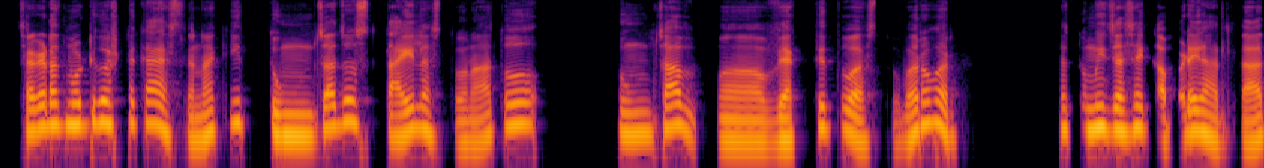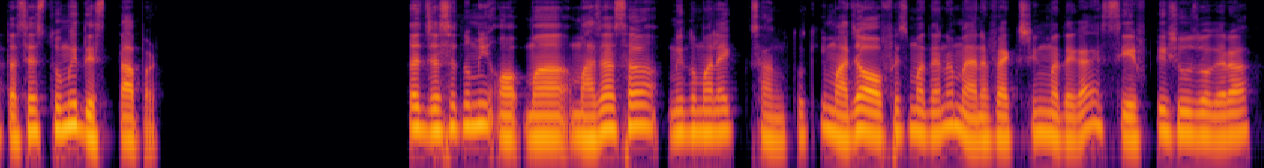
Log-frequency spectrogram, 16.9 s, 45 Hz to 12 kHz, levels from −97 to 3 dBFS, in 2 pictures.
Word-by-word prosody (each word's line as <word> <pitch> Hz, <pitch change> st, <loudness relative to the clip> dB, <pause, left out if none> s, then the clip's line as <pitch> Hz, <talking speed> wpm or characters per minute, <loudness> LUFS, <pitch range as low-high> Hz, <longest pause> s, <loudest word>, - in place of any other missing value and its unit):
सगळ्यात 180 Hz, +5 st, +3 dB
मोठी 195 Hz, +1 st, +2 dB
गोष्ट 205 Hz, 0 st, +2 dB
काय 200 Hz, -1 st, +2 dB
असते 135 Hz, -5 st, -5 dB
ना, 130 Hz, +4 st, +1 dB
की 205 Hz, +7 st, -4 dB, 0.2 s
तुमचा 135 Hz, +4 st, +2 dB
जो 215 Hz, -, +4 dB
स्टाईल 145 Hz, -3 st, 0 dB
असतो 125 Hz, -7 st, -5 dB
ना, 110 Hz, +3 st, -2 dB
तो 195 Hz, +1 st, +2 dB, 0.6 s
तुमचा 145 Hz, +4 st, 0 dB, 0.3 s
अ 115 Hz, -1 st, +1 dB
व्यक्तित्व 125 Hz, +7 st, 0 dB
असतो. 110 Hz, -2 st, -10 dB
बरोबर? 180 Hz, -, +2 dB, 0.7 s
तर 165 Hz, -, -2 dB
तुम्ही 170 Hz, +1 st, +4 dB
जसे 165 Hz, +1 st, +3 dB
कपडे 150 Hz, 0 st, +2 dB
घातला, 115 Hz, -5 st, +1 dB
तसेच 150 Hz, +5 st, 0 dB
तुम्ही 175 Hz, +3 st, +4 dB
दिसता 125 Hz, -4 st, +1 dB
पण. -, -, -10 dB, 1.7 s
तर 175 Hz, -, +4 dB
जसं 160 Hz, +2 st, +1 dB
तुम्ही 185 Hz, +1 st, +2 dB
अ, 130 Hz, 0 st, +3 dB
मा 130 Hz, 0 st, +3 dB
माझं 130 Hz, +4 st, +2 dB
असं 180 Hz, +2 st, +1 dB
मी 150 Hz, -, 0 dB
तुम्हाला 150 Hz, 0 st, 0 dB
एक 155 Hz, -, -4 dB, 0.2 s
सांगतो, 120 Hz, 0 st, -6 dB
की -, -, -7 dB
माझ्या 150 Hz, +1 st, +3 dB
ऑफिसमध्ये 145 Hz, +1 st, +1 dB
ना, 175 Hz, -, -1 dB
मॅन्युफॅक्चरिंगमध्ये 125 Hz, -1 st, -1 dB
काय 150 Hz, +9 st, -2 dB
सेफ्टी 130 Hz, +4 st, -3 dB
शूज 145 Hz, -1 st, -1 dB
वगैरे 135 Hz, +1 st, 0 dB
145 Hz, 165 wpm, -24 LUFS, 125-170 Hz, 1.7 s, जो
